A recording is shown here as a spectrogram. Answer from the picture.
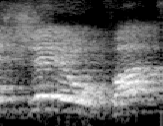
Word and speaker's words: Jeová: Bom, a pronúncia está certa, é Jeová, sim, está certa, é Jeová.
